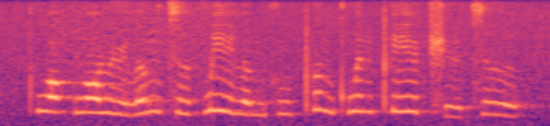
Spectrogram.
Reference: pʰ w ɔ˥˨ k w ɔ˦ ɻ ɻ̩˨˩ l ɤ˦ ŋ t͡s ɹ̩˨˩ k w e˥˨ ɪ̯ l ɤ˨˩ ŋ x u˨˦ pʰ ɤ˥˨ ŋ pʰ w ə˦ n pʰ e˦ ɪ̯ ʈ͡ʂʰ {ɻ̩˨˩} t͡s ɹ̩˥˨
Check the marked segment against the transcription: correct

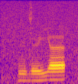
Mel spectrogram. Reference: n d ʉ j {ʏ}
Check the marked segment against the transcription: incorrect: ə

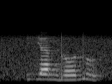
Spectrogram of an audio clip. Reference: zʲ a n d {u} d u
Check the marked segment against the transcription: incorrect: o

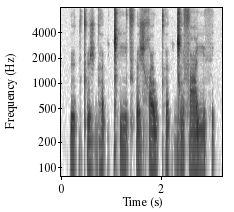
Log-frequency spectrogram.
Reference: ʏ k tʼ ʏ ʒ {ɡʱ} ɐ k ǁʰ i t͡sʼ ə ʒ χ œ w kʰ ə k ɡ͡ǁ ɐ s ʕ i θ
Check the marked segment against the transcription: correct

